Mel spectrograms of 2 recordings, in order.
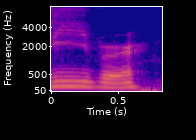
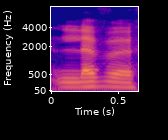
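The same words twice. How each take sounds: First: The first vowel is long, like 'lee'. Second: The first vowel is short, like 'leh'. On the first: The speaker calls it wrong. "Like who's Lee? Oh, and why is he leaving her?" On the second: The speaker calls it right. "I think lever sounds better"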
